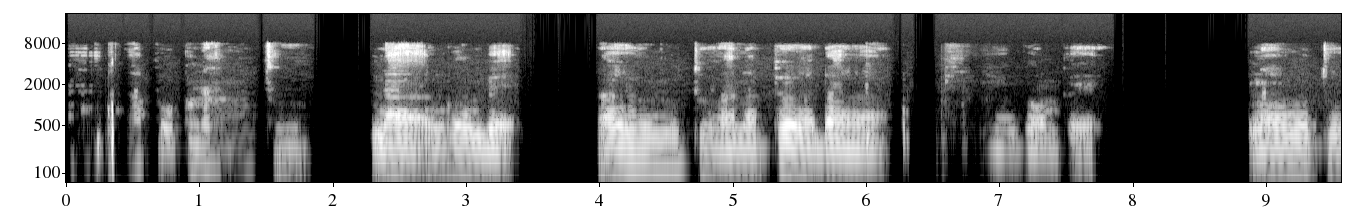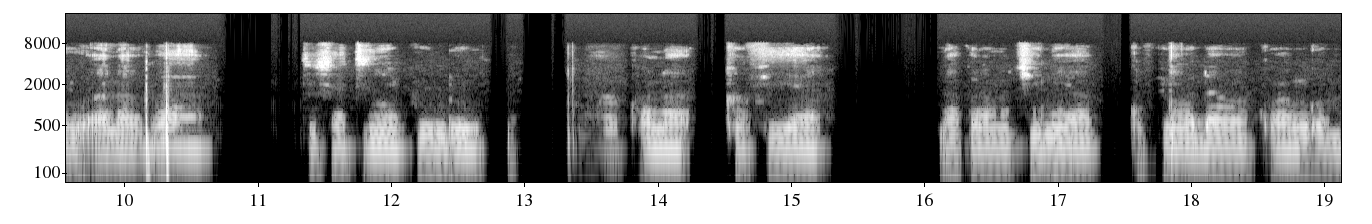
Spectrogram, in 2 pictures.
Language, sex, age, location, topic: Swahili, male, 18-24, Wajir, agriculture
